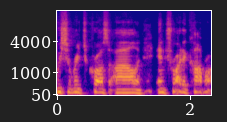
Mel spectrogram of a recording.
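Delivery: low, soft, mocking pleading voice.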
